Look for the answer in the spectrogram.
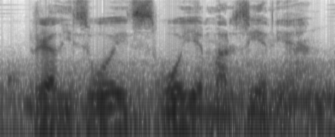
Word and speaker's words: Realizuj swoje marzenia: How do you pronounce that again? – Realizuj swoje marzenia.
